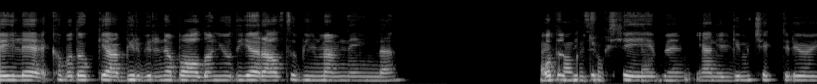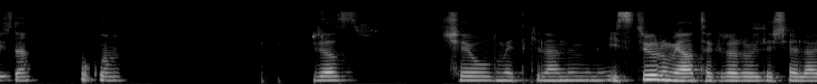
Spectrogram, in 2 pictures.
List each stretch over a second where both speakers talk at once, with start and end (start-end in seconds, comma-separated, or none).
5.4-6.8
